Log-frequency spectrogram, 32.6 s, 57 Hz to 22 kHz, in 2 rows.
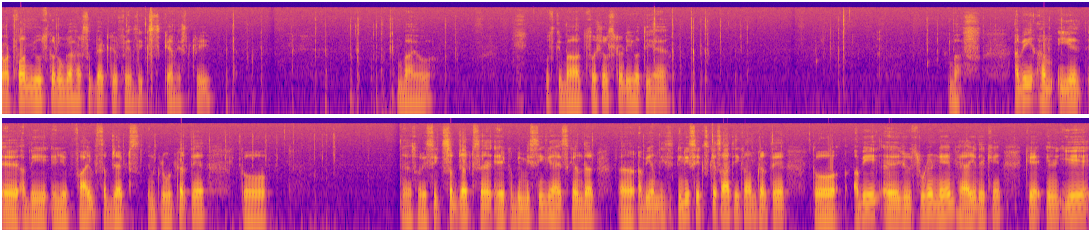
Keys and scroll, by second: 3.8 Tab, 6.7 Tab, 9.2 Tab, 12.6 Tab.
